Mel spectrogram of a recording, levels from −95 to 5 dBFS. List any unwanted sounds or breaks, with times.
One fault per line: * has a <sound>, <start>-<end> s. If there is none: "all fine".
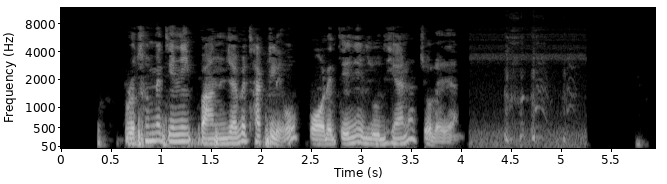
* has a cough, 4.4-5.2 s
